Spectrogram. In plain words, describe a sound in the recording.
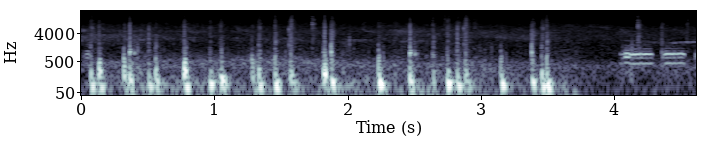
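Horse hooves clop on hard ground.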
